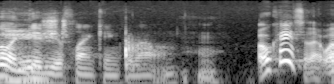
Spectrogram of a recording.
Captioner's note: dice rolling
